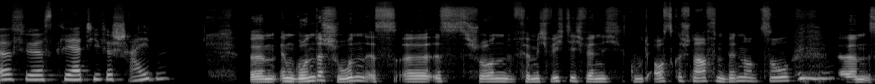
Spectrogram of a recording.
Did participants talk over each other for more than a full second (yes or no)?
no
